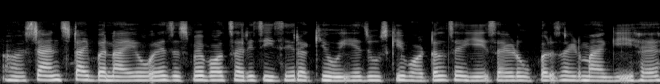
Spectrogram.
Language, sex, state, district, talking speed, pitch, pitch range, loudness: Hindi, female, Chhattisgarh, Korba, 210 wpm, 190 Hz, 185-195 Hz, -14 LUFS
